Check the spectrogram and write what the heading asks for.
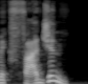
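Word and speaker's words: Macfadyen: I think he actually likes to pronounce his name Matthew McFadgen. – Oh yeah, I guess he because I suppose it's a little bit Welsh, is it?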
